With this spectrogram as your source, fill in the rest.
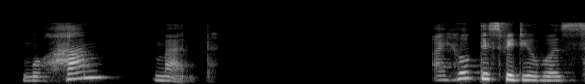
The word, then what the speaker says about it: Muhammad: Muhammad is a three-syllable word. The first sound is mo. We stress the second syllable, hum, and in the end, mad.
